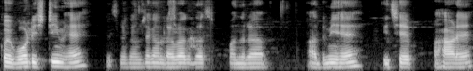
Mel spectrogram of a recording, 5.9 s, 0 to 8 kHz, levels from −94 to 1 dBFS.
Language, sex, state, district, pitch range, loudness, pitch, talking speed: Hindi, male, Jharkhand, Jamtara, 115-130 Hz, -19 LUFS, 120 Hz, 160 wpm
